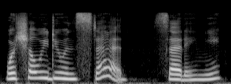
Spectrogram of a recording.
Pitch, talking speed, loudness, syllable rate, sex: 260 Hz, 180 wpm, -16 LUFS, 4.7 syllables/s, female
